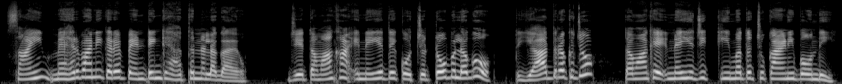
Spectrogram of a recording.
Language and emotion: Sindhi, angry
